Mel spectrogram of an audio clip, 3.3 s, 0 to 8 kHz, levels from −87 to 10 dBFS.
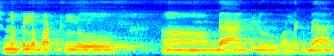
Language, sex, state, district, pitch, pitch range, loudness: Telugu, male, Andhra Pradesh, Annamaya, 120 Hz, 115-125 Hz, -18 LUFS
